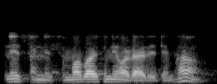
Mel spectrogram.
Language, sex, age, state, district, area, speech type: Assamese, male, 30-45, Assam, Jorhat, urban, conversation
